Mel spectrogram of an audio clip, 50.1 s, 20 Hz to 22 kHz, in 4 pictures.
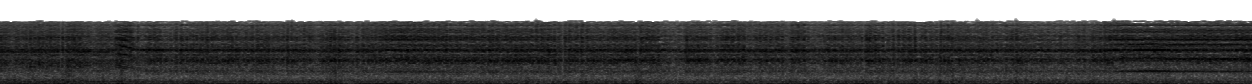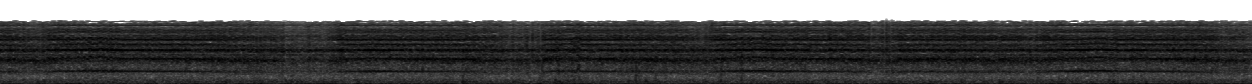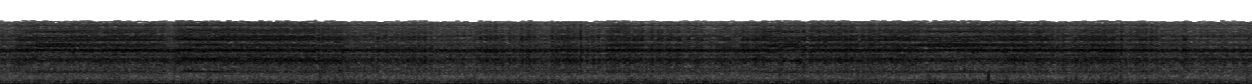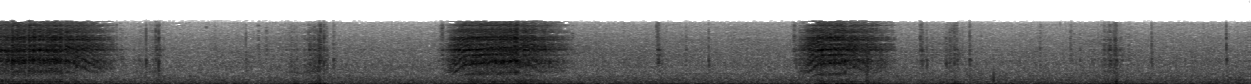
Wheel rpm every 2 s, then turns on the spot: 210, 160, 160, 160, 160, 160, 160, 160, 160, 160, 160, 160, 160, 160, 160, 160, 160, 160, 160, 30, 20, 40, 10, 10, 0.
38-42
